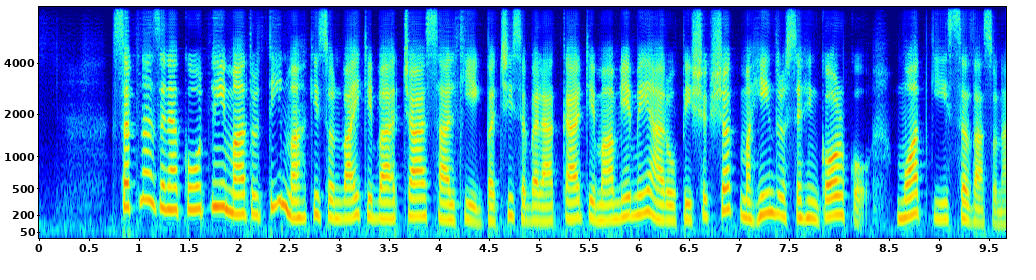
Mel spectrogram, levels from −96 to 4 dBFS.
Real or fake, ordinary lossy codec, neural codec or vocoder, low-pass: fake; none; codec, 16 kHz, 0.3 kbps, FocalCodec; none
